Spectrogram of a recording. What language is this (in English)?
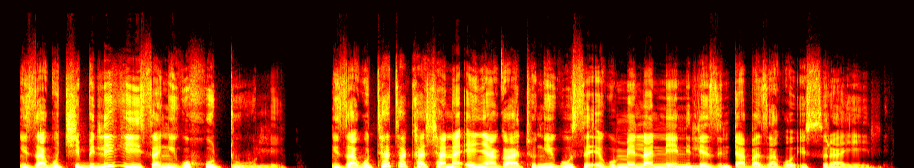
North Ndebele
